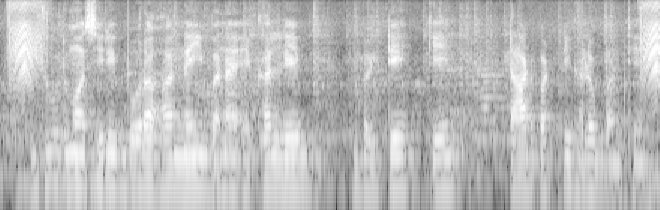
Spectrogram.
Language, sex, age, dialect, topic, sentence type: Chhattisgarhi, male, 18-24, Western/Budati/Khatahi, agriculture, statement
